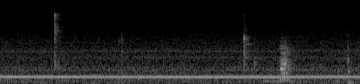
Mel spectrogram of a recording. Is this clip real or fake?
real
